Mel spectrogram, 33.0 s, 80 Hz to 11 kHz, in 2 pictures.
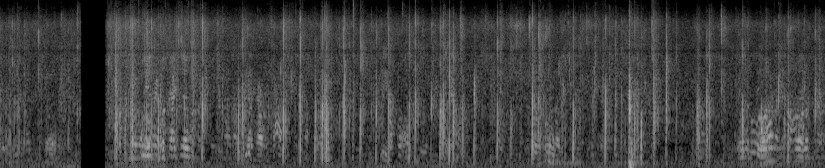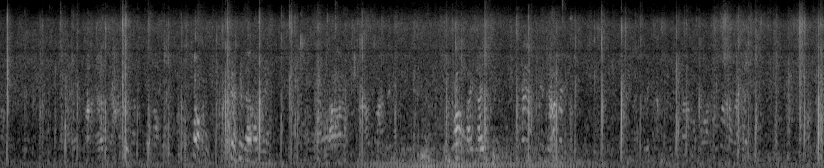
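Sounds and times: sharp clicks and crackles: 0:02.2 - 0:32.9.

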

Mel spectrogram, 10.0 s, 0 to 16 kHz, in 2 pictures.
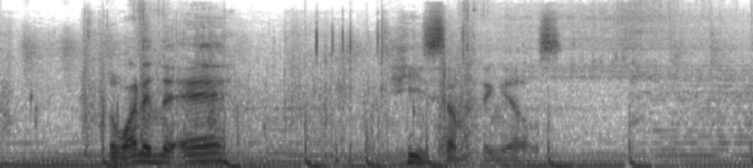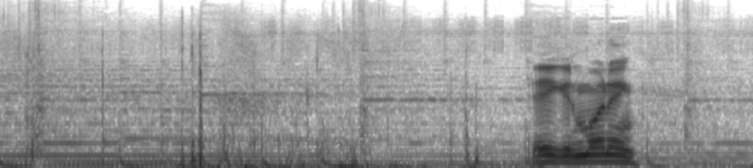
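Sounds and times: music of sustained held notes: 0:00.0 - 0:10.0.

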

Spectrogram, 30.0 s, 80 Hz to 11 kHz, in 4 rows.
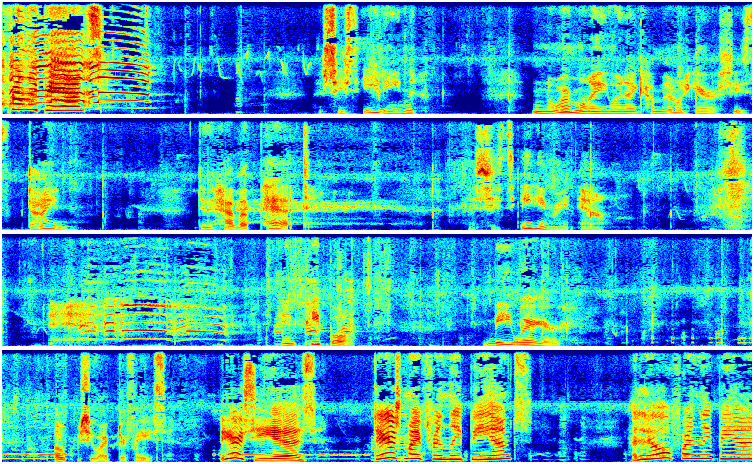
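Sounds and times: rooster crowing: 0:00.0 - 0:01.6
hen calling: 0:00.0 - 0:03.0.

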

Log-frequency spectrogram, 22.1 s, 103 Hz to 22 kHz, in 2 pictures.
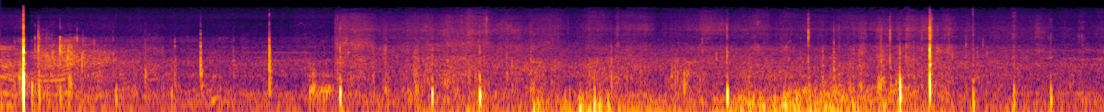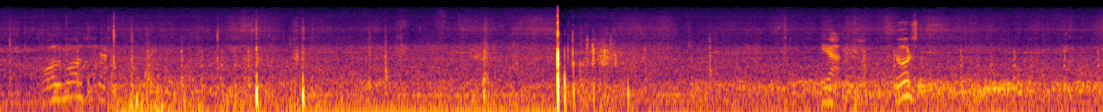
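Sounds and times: wind buffeting microphone: 0:05.2 - 0:10.5, 0:12.1 - 0:14.4
cricket bat striking ball: 0:16.6 - 0:17.3.

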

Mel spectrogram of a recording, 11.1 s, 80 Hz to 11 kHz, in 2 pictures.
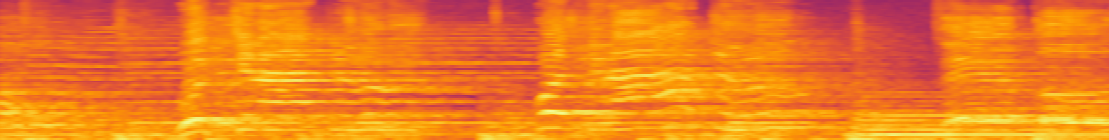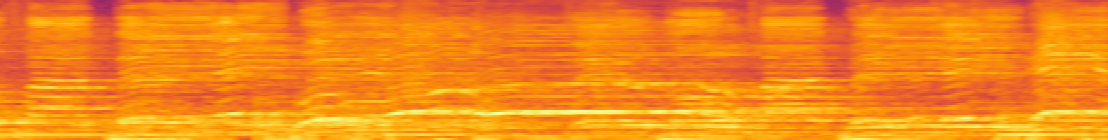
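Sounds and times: rhythm and blues song: 0:00.0 - 0:11.0.

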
